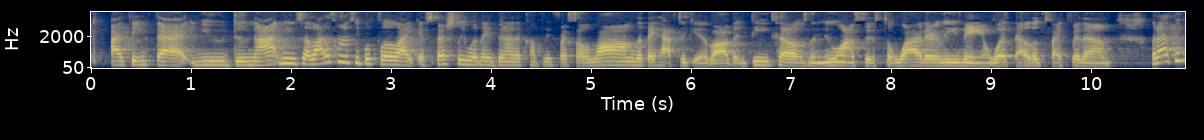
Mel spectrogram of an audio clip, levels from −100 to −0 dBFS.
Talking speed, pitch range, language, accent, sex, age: 270 wpm, 185-255 Hz, English, American, female, 20-39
